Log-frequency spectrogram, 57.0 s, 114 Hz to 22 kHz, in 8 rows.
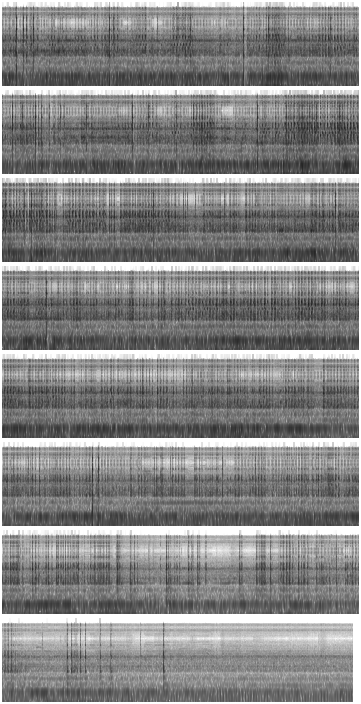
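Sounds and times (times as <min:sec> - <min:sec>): knocks and rattles: 0:00.0 - 0:52.4
diesel engine running: 0:00.0 - 0:57.0.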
